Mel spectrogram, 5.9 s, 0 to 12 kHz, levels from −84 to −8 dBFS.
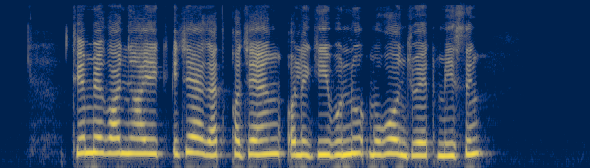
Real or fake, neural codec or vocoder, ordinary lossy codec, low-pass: real; none; Opus, 32 kbps; 10.8 kHz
